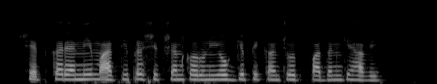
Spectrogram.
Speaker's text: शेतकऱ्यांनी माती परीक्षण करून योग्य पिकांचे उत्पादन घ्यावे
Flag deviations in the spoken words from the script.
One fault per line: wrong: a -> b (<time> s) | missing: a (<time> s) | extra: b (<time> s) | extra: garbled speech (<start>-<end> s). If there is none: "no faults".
no faults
